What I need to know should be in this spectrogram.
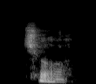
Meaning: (noun) 1. That which is chewed 2. Chewing tobacco; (verb) 1. To chew; grind with one's teeth; to masticate (food, or the cud) 2. To ruminate (about) in thought; to ponder; to consider 3. To steal
- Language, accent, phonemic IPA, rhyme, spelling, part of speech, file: English, Southern England, /t͡ʃɔː/, -ɔː, chaw, noun / verb, LL-Q1860 (eng)-chaw.wav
